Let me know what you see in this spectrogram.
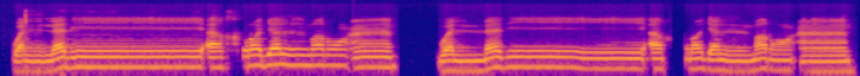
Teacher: Kha di ujung tenggorokan bagian atas ini yang paling dekat dengan langit-langit. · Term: makhraj huruf kha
